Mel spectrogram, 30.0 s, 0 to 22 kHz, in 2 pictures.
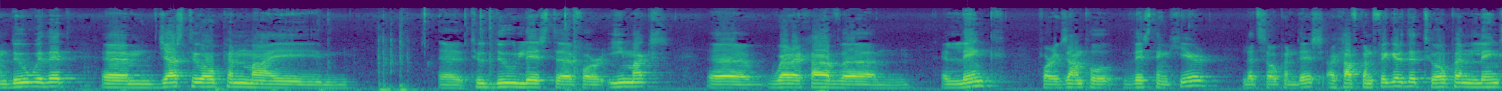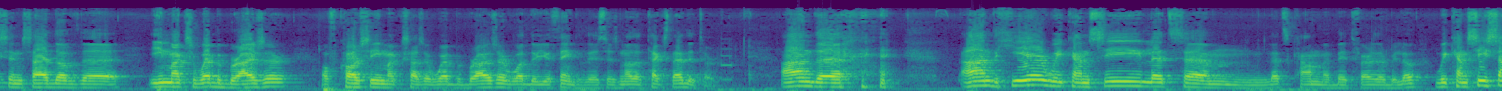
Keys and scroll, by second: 0.8 ctrl+x, 1.2 ctrl+f, 2.7-4.5 typing, 4.8 Return, 5.7 Return, 20.2 ctrl+x, 20.6 ctrl+=, 20.8 ctrl+=, 22.2 ctrl+g, 26.6 ctrl+n, 26.9 ctrl+n, 27.5 ctrl+shift+n, 27.7 ctrl+shift+n, 27.9 ctrl+shift+n, 28.1 ctrl+shift+n.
